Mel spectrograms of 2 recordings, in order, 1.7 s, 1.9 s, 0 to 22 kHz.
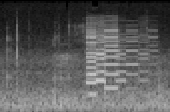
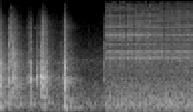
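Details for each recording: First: DJI Air 2S drone powered on after repair of its gimbal and broken front motor arm: a short rising chime of clean power-up tones, with no grinding or stutter from the gimbal motors and no error. Normal startup. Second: DJI Air 2S drone at power-up, previously disassembled: a few clicks then a thin steady high buzz instead of a gimbal sweep; pitch motor not responding, error only says gimbal stuck.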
